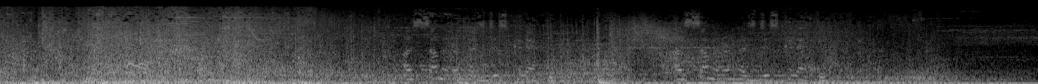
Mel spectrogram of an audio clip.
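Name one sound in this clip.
Game spell effects crackle and whoosh in a busy fight.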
